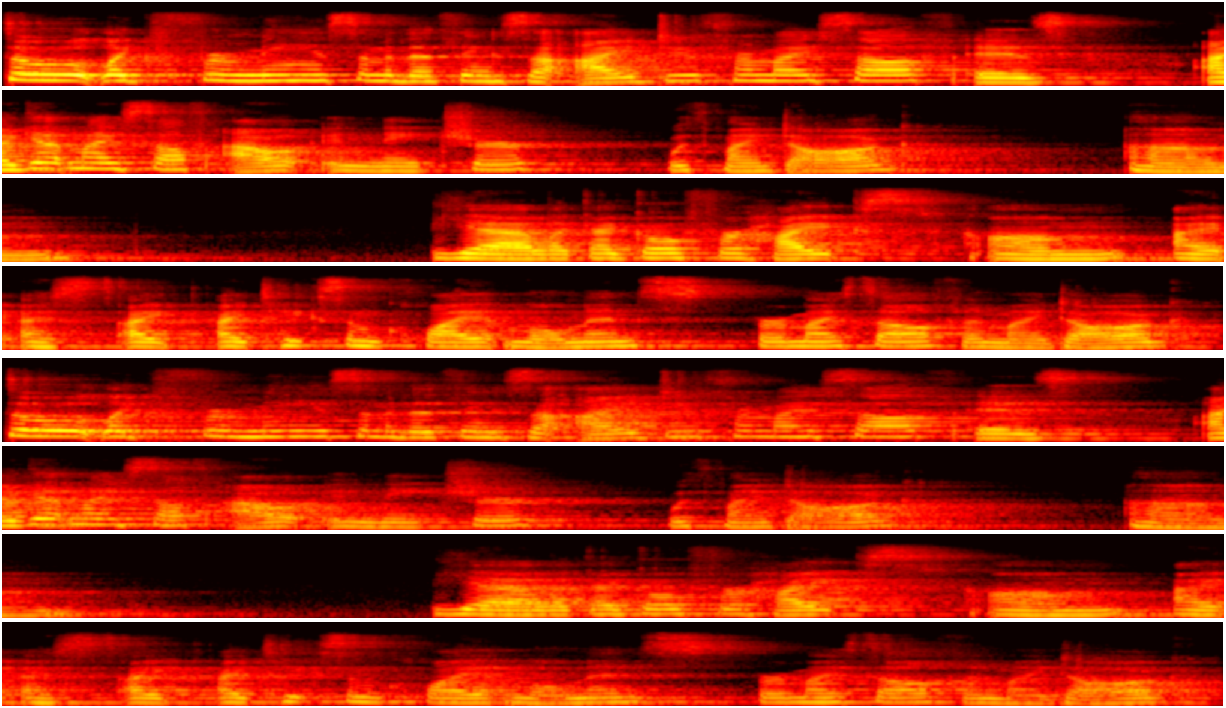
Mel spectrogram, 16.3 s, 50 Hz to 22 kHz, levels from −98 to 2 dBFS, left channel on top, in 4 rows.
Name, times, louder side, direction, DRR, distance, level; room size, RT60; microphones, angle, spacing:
voice 1, 0.0-3.5 4.0-5.9 6.3-7.1 7.8-8.4 9.6-16.1, left 5 dB, 85° left, 9 dB, 0.4 m, -32 dB
20.0 x 10.0 x 2.6 m, 1.1 s
head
